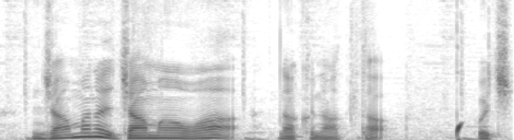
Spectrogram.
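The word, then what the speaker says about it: 邪魔: The word for interfering is jama in Japanese, which sounds similar to the word jammer, which is pronounced in Japanese as jama.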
